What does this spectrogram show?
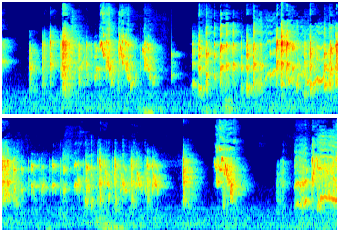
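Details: Dense, raspy chatter of a conure parakeet, long grating squawk phrases broken by short silences, with a sharper screech near the end.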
